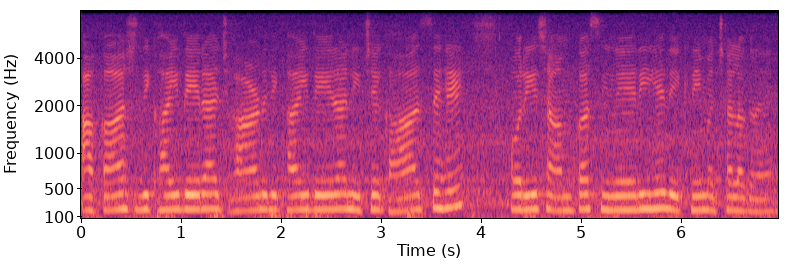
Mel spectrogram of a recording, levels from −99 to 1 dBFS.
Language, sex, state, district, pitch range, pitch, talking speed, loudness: Hindi, female, Uttar Pradesh, Muzaffarnagar, 195-210 Hz, 205 Hz, 215 wpm, -21 LUFS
